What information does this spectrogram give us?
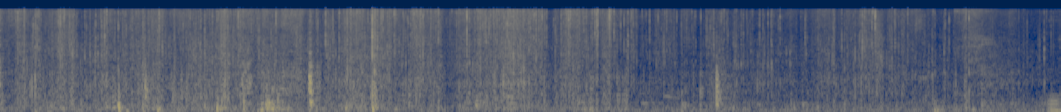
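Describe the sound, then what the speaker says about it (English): Plastic packaging for a bed rest pillow being ripped open by hand, a close run of crinkling and tearing with sharp crunches scattered through, loud and continuous with no talking. "Just rip that open."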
